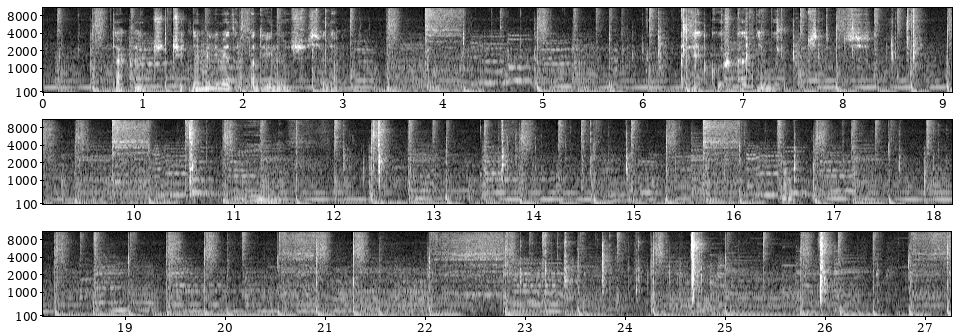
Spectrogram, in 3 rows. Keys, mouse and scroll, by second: 8.7 space, 9.6 click, 9.7 space, 11.7 click, 12.5 space, 13.0 click, 13.3 space, 14.4-24.7 drag, 24.7 space, 25.2 click, 25.2 space, 26.3-27.2 drag.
